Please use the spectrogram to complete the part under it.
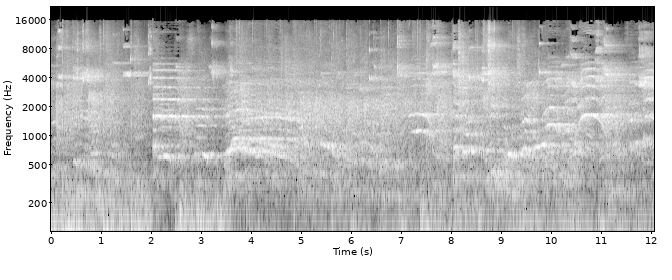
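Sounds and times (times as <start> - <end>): basketball bouncing on gym floor: 0.0 - 2.0
sneakers squeaking on hardwood: 0.0 - 3.5, 6.4 - 9.0
players' voices: 0.0 - 12.0.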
